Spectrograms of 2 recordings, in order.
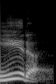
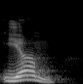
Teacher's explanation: Em ira, o I é vogal, tá? Mas em iam, o I é semiconsoante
